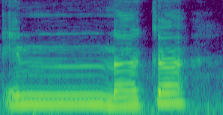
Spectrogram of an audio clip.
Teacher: نون مشدد پہ غنہ کریں گے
